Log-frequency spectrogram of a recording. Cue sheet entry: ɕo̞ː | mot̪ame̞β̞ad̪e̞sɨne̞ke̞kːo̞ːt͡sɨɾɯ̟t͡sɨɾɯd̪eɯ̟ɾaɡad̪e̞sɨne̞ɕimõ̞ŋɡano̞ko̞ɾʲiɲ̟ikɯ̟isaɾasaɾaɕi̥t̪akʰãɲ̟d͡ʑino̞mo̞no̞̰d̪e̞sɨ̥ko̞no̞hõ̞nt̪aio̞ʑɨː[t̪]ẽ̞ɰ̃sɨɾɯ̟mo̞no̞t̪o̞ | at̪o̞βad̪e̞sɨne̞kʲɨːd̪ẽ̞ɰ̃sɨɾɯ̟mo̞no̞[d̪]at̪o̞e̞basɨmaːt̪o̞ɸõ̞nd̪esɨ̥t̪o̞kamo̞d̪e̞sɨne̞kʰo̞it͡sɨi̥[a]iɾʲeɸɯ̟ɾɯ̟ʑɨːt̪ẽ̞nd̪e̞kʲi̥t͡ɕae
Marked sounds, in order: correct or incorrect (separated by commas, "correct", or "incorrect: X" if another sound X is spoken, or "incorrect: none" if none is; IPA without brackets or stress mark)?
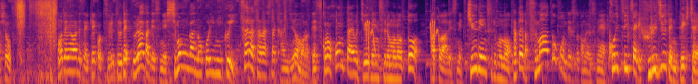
incorrect: d̪, incorrect: t̪, correct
